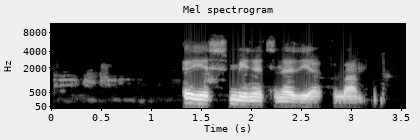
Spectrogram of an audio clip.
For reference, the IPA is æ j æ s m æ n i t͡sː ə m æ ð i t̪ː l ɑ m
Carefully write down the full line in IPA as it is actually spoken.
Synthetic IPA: æ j æ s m i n æ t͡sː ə n æ ð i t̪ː l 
